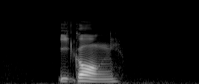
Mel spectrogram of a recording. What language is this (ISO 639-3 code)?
swe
